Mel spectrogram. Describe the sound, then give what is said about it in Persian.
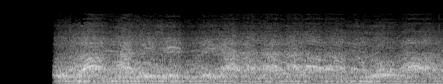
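A crowd of street protesters, supporters of reformist candidates angry at an election result, roars steadily after a brief silence, with many voices shouting together at a constant, loud level. “چند ساعت بعد حامیان کاندیداهای اصلاح طلب در اعتراض به نتیجه انتخابات به خیابان ها ریختند.”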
